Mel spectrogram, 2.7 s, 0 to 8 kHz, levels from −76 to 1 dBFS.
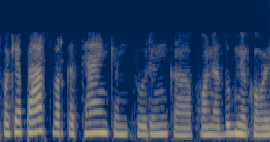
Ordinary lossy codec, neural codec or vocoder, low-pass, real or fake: AAC, 16 kbps; none; 7.2 kHz; real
